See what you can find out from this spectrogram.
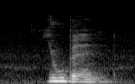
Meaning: to cheer, to exult, to rejoice loudly
- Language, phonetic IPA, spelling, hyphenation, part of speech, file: German, [ˈjuːbl̩n], jubeln, ju‧beln, verb, De-jubeln.ogg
